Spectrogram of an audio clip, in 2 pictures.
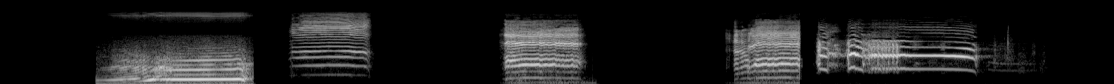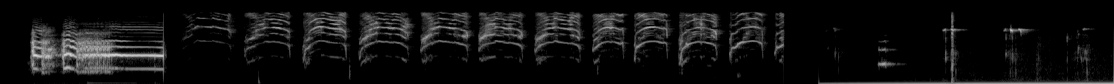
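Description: Farm animal calls one after another: a cow mooing, then a few higher bleating and crowing calls, including a rooster. After that comes a quick series of about a dozen short high calls, roughly two a second, and near the end a rising rush of noise.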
